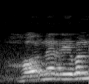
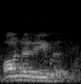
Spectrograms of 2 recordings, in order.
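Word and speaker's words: honourable: हॉनरेबल नहीं पढ़ेंगे, ऑनरेबल, ऑनरेबल, क्योंकि एच यहाँ साइलेंट है बच्चों।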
